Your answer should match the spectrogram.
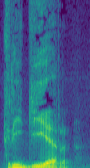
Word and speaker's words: Krygier: Entonces, pregunté a una polaca pura cómo se pronuncia mi apellido en polaco, y es Krieger, sería. – Mm. – Pero bueno, estamos aquí. Yo siempre dije Krieger hasta que tuve que empezar a usarlo artísticamente.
